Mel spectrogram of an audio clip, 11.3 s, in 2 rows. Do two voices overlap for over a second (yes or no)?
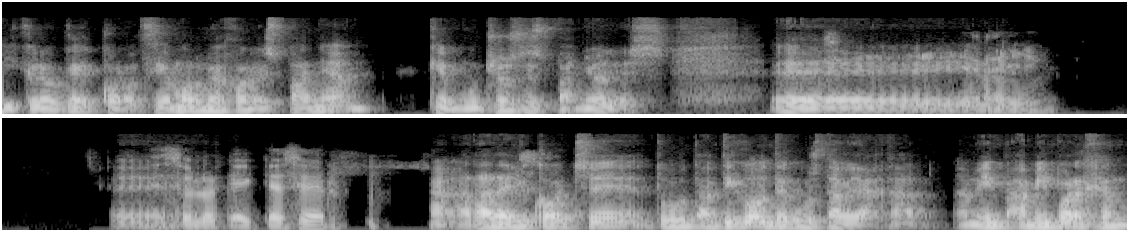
yes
